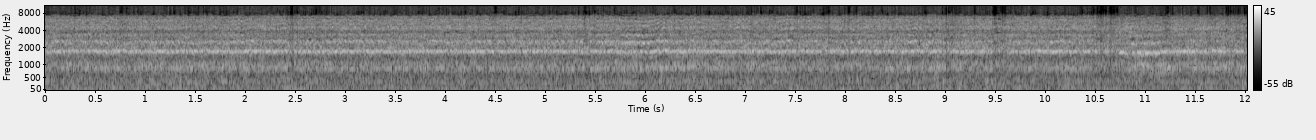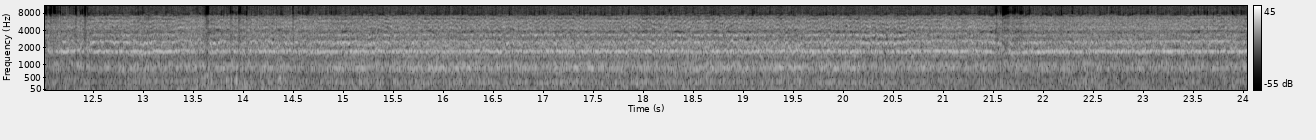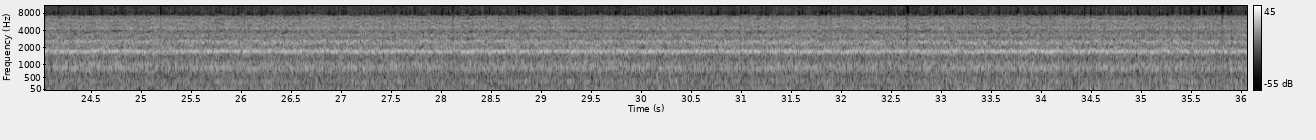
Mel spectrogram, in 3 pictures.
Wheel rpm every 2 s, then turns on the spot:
230, 240, 230, 230, 230, 230, 230, 230, 210, 210, 210, 230, 230, 230, 230, 240, 230, 230.
none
